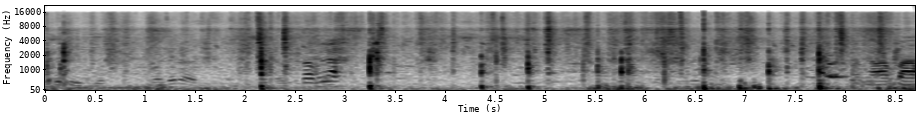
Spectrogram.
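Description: A basketball bouncing on a concrete court amid players' rubber sandals slapping and scuffing: a run of sharp, irregular knocks, more frequent in the second half.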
